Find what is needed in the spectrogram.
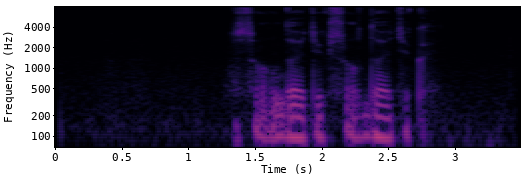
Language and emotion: Russian, neutral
